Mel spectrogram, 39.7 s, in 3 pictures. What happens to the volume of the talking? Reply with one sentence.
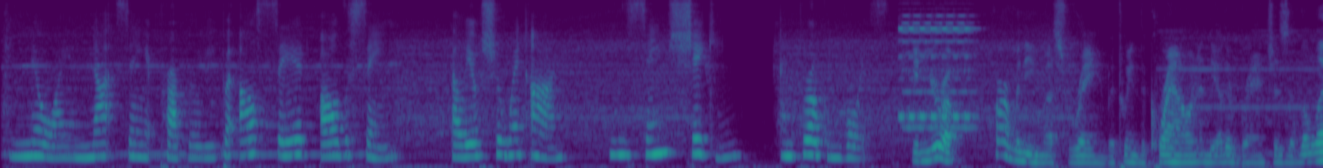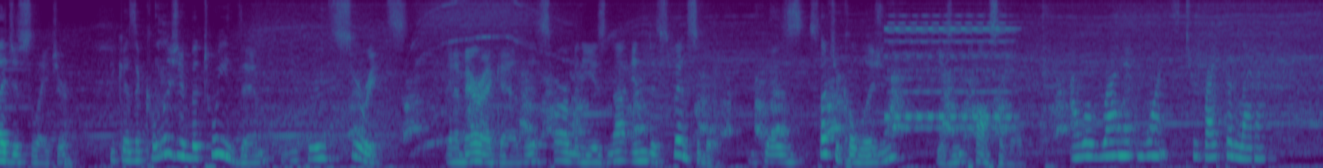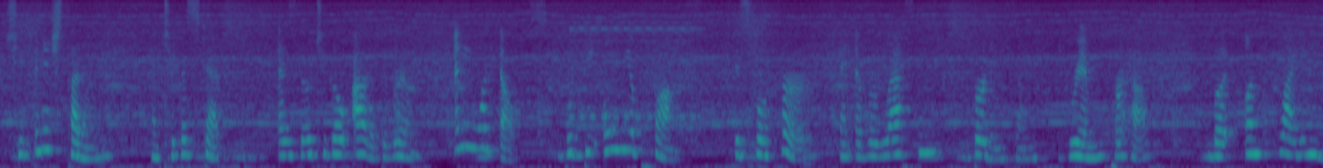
The loudness of the talking stays about the same.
